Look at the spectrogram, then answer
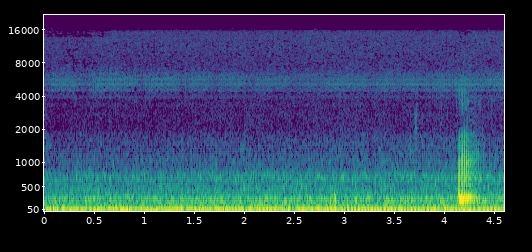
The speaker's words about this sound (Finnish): Kääntää kylkeä. Mitä? ja päästä pikkupaukku. Oliko se Pieru? Se, se oli Saimaan Norpan, Norpan Pieru. Eti saatiin tämmönen harvinaisuus kameralla.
